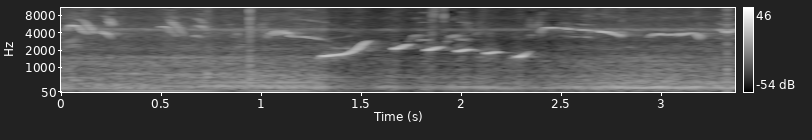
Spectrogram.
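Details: Tame Chinese hwamei, a large-bodied cage bird from Vietnam noted as a strong singer and fighter: a descending run of six short whistled notes, then long high sliding whistles, over a low background rumble.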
